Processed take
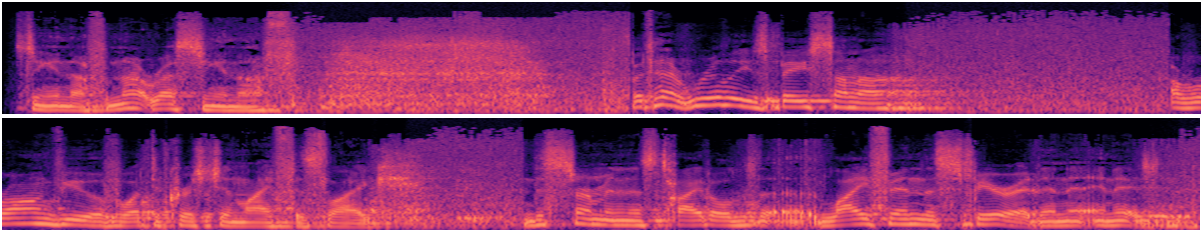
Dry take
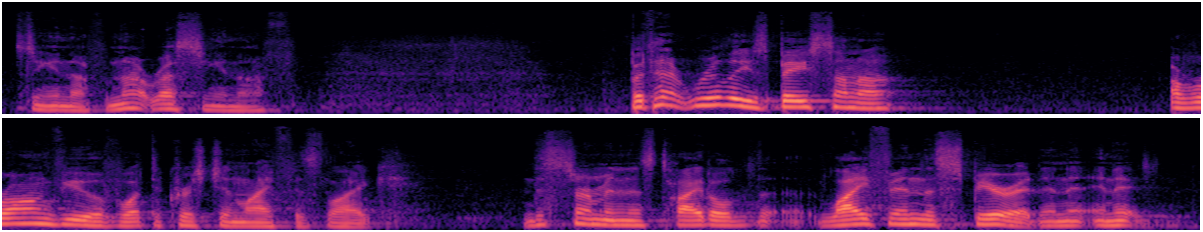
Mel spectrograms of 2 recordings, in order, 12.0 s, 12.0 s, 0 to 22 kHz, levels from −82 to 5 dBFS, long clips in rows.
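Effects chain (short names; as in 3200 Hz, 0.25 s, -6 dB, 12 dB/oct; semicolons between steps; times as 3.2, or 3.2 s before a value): opening faded in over 0.93 s; low shelf 160 Hz -9.5 dB; fast leveller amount 100%; gain -2.5 dB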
